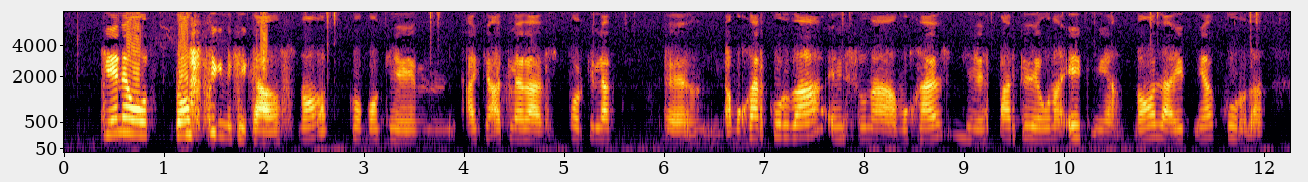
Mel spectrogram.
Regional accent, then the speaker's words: Turkey; Spanish is a second language; Yo soy kurda de Turquía, digamos, una kurda que vivía en Turquía, que nací en Turquía.

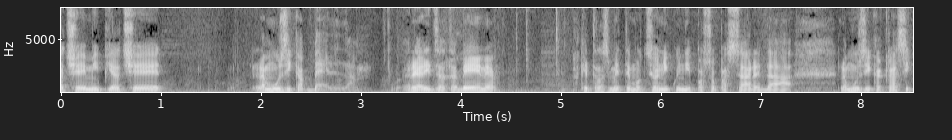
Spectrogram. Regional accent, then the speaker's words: Genoa, Liguria, Italy; dato che io vengo da Genova, non posso esimermi

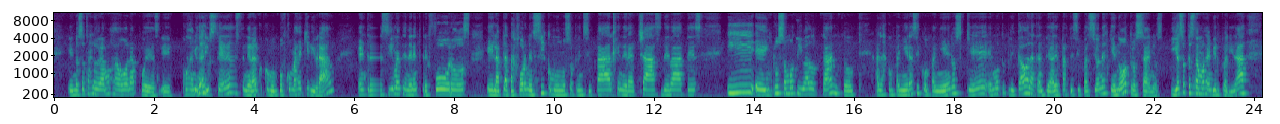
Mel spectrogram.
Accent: El Salvador; yo soy de acá, de El Salvador, siempre Centroamérica

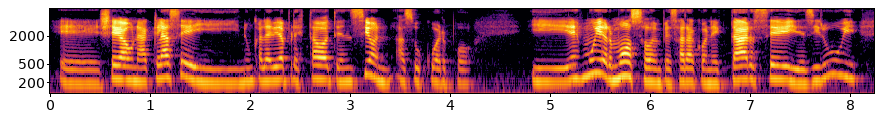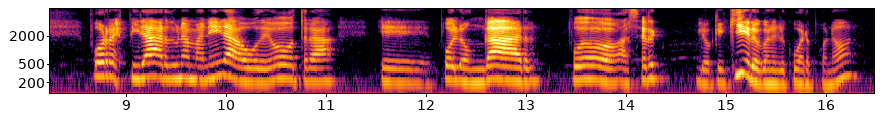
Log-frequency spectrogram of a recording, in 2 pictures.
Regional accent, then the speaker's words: La Plata, Buenos Aires Province, Argentina; sino que estoy acá, soy platense

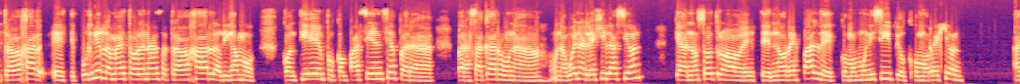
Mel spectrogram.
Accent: Cachi, Salta, Argentina; born there; yo soy nacida acá en Cachi, digamos, mi familia materna nació y vivió toda su vida al pie del Nevado, también somos productores

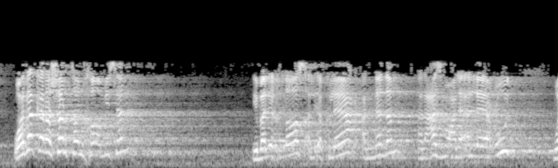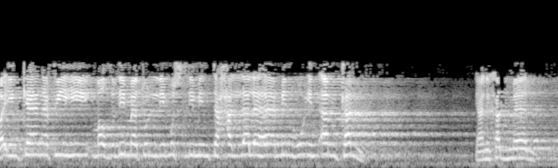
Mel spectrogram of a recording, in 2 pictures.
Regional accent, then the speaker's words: Egypt; ربنا احفظ بلدنا مصر وسائر بلاد

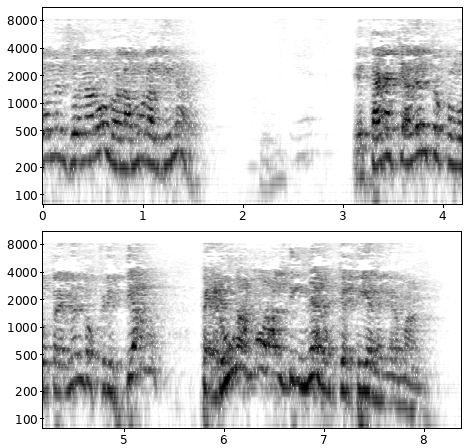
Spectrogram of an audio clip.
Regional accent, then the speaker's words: Honduras; estando yo en mi país, que es Honduras, hermano, lo voy a mencionar, porque soy de allá

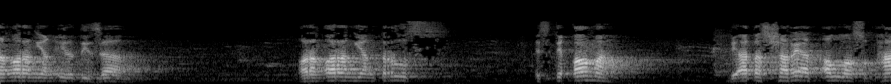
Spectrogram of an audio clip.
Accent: Surakarta, Central Java, Indonesia; Bikin e-KTP, ya. Seperti di Solo itu, di kampung saya.

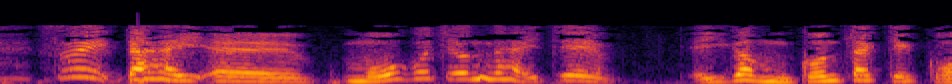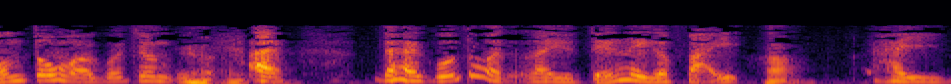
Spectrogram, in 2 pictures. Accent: Japan; Cantonese is a second language; now in Hong Kong; 我認為、香港都英文都 OK 啦、但係嚟到香港先知，其實如果融入到香港社會一定要講廣東話，但係我哋日本人嚟講呢，廣東話非常之難學嘅

